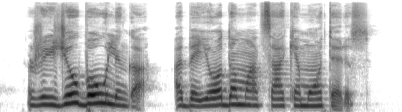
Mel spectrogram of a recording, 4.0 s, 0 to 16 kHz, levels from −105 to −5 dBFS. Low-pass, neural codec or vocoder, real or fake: 14.4 kHz; none; real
